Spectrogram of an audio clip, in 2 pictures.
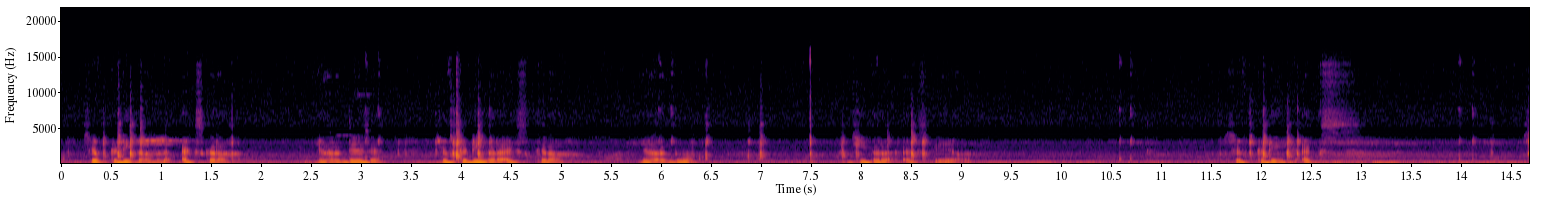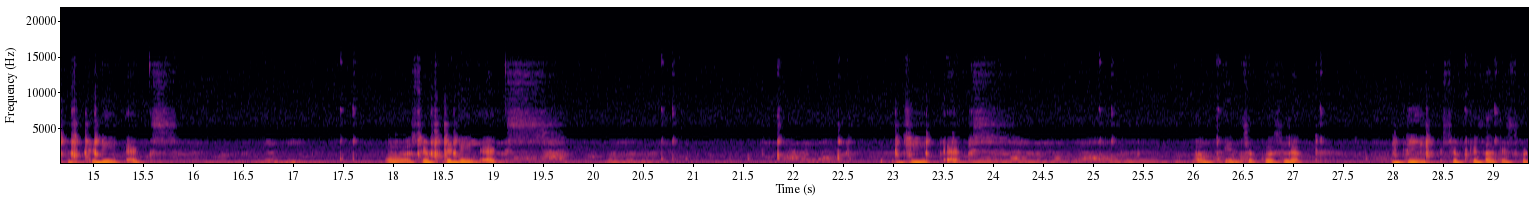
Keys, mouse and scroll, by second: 0.5-1.0 shift+middle drag, 1.0-2.0 scroll up 3, 2.0 shift+d, 5.4 shift+d, 8.0-9.3 shift+middle drag, 9.3 g, 13.5 shift+d, 16.3 shift+d, 19.8 shift+d, 22.9-23.4 scroll down 1, 23.4-24.6 shift+middle drag, 24.6 g, 27.7 drag.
